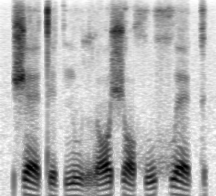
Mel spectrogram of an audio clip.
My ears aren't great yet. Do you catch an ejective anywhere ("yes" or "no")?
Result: no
